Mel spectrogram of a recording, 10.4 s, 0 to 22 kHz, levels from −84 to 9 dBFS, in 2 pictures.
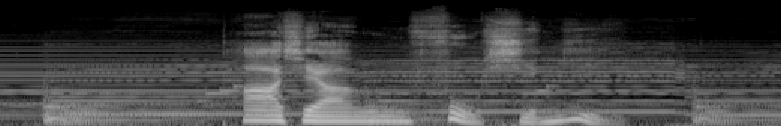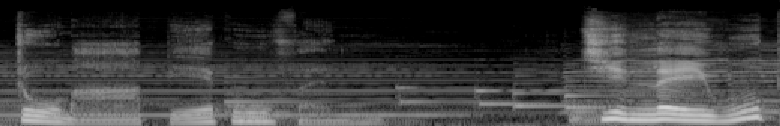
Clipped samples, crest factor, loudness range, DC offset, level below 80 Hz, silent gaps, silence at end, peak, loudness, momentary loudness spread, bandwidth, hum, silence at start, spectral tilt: under 0.1%; 20 dB; 9 LU; under 0.1%; -48 dBFS; none; 0 s; 0 dBFS; -20 LUFS; 22 LU; 15 kHz; none; 0 s; -5 dB/octave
